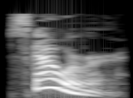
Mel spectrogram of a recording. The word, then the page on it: scourer: British English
